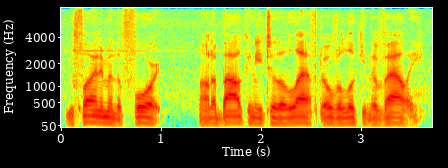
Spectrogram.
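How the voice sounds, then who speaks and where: An actor playing a gruff, grateful fort soldier in a video game, giving plain advice. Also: male voice, sits low, steady tone, quick pace, a little hiss or hum.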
